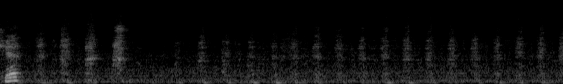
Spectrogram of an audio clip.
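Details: Rottweiler dog panting while giving birth to puppies indoors: quick, breathy, even puffs about three per second. One brief voiced, rising sound opens the clip.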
